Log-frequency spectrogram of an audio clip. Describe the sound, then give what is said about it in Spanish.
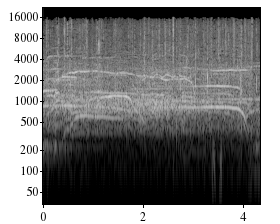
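An audience at a music video shoot claps and cheers in a steady, dense roar, with shrill whoops and whistle-like shouts rising above it from start to finish. “que dejaros el alma desde aquí, dar un aplauso”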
